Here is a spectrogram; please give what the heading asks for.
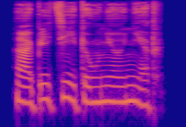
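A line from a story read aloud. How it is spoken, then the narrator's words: Grumbling. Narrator (Russian): проворчала Рози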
